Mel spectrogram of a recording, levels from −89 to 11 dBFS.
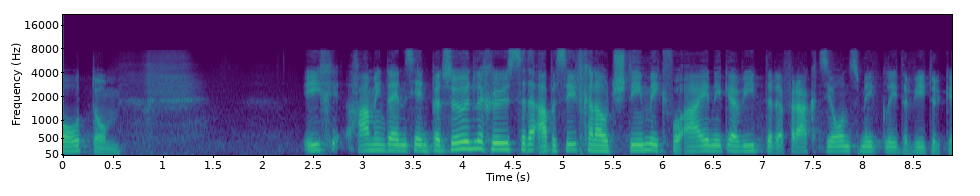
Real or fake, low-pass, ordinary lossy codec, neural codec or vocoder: fake; none; none; codec, 16 kHz, 0.5 kbps, X-Codec, HuBERT features, trained on LibriSpeech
